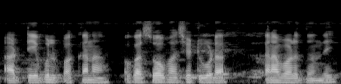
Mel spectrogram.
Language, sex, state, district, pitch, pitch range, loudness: Telugu, male, Telangana, Mahabubabad, 100 Hz, 95-105 Hz, -20 LUFS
